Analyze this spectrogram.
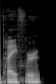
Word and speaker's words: Piefer: That's p i e like apple pie. F e r like southern fur. Pyer.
